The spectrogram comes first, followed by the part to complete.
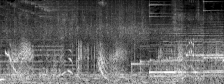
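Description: Cartoon lizard-creature cries, a few swooping calls that mostly fall in pitch, over the background music score. The music swells fuller in the last second.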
